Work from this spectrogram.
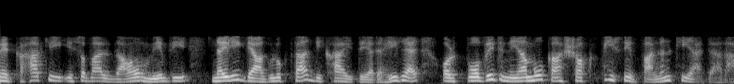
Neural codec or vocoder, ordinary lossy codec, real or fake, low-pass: codec, 16 kHz in and 24 kHz out, 0.6 kbps, FocalCodec, streaming, 2048 codes; Opus, 32 kbps; fake; 3.6 kHz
